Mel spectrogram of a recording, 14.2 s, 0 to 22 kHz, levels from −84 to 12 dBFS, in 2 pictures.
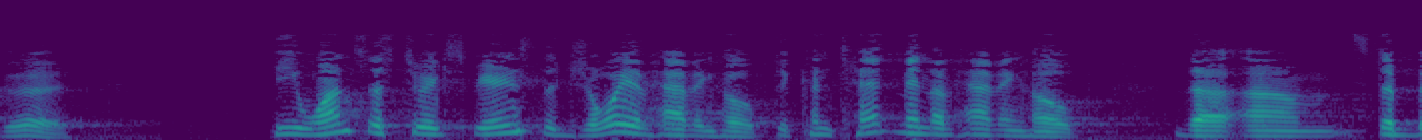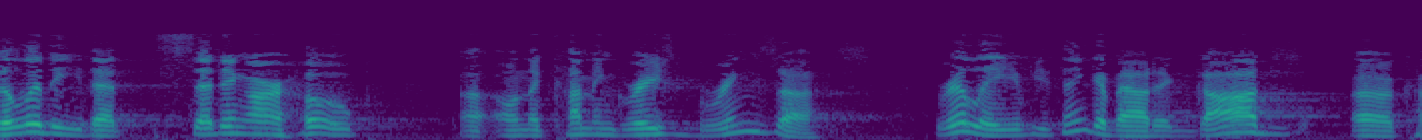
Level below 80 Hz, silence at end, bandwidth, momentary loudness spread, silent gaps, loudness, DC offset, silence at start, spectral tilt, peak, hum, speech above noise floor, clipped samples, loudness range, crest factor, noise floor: -74 dBFS; 0 s; 8.4 kHz; 14 LU; none; -36 LUFS; under 0.1%; 0 s; -6 dB/octave; -16 dBFS; none; 41 dB; under 0.1%; 4 LU; 22 dB; -77 dBFS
